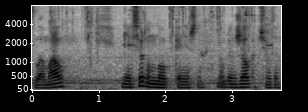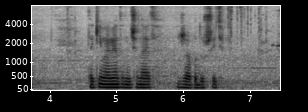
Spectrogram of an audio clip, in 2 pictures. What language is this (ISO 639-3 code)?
rus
